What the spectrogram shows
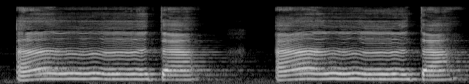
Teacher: Anta disamarkan suara nun sukun ke huruf ta disertai dengung. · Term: ikhfa hakiki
